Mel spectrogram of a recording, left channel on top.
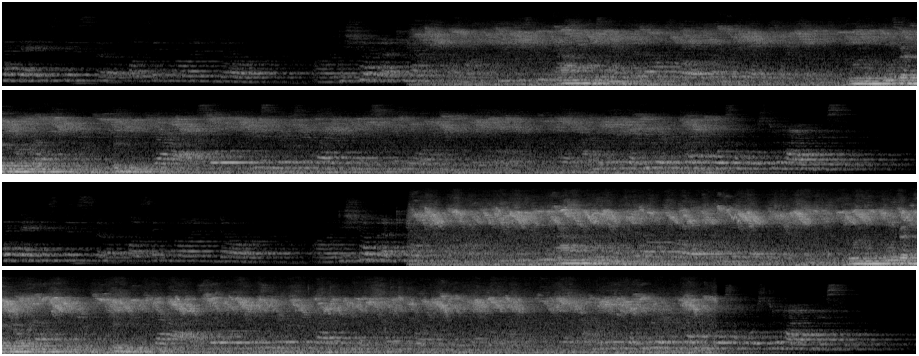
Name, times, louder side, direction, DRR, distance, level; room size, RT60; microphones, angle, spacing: voice 1, 0.0-2.5 3.1-8.3 8.8-9.6 10.5-17.6, equal, 35° right, -6 dB, 1.6 m, -39 dB
sound 1, 4.0-16.3, right 8 dB, 85° right, 0.4 m, -30 dB
voice 2, 5.5-6.2 8.5-10.6, equal, 55° right, 1 dB, 0.9 m, -30 dB
5.8 x 5.0 x 4.6 m, 2.3 s
head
